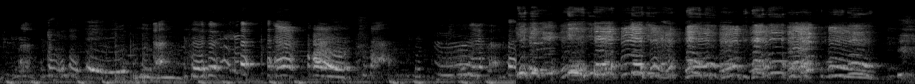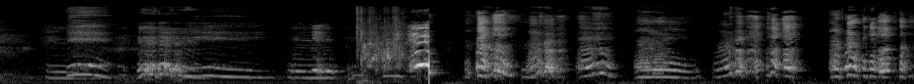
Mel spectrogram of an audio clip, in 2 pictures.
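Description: Twin babies laughing and babbling in short bursts, with a single sharp click about two-thirds of the way through.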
